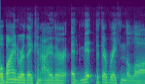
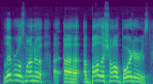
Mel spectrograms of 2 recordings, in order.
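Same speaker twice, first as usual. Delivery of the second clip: mocking conservatives; 6 semitones higher, 5 dB louder than usual. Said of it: "like, conservatives".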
